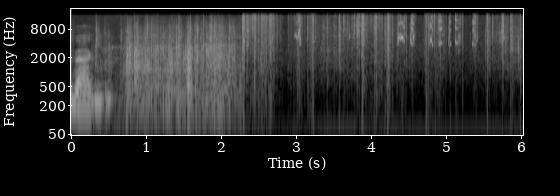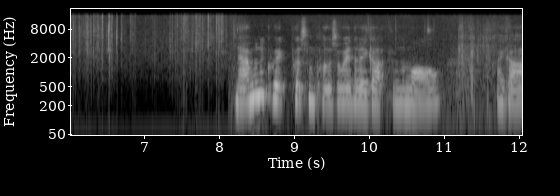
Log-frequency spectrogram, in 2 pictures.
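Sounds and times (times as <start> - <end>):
plastic bag rustling: 0.2 - 8.3, 11.1 - 12.0.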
